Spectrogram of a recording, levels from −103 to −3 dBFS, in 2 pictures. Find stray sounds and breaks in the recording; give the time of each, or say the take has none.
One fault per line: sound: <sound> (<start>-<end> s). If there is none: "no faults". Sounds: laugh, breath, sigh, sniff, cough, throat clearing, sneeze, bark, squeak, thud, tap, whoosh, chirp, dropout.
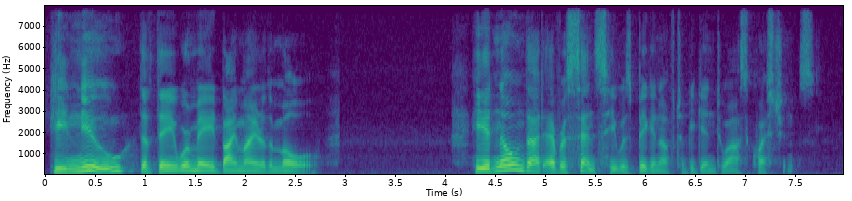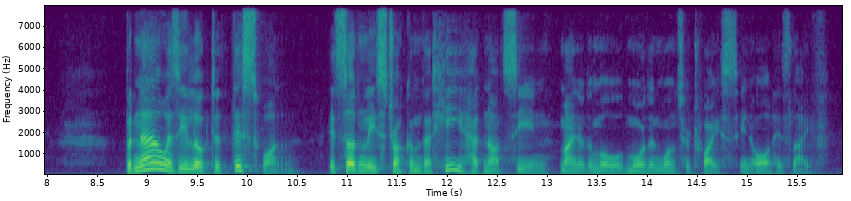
no faults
